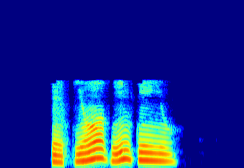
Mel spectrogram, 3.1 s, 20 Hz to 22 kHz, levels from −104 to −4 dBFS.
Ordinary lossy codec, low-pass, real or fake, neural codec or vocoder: MP3, 32 kbps; 3.6 kHz; real; none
